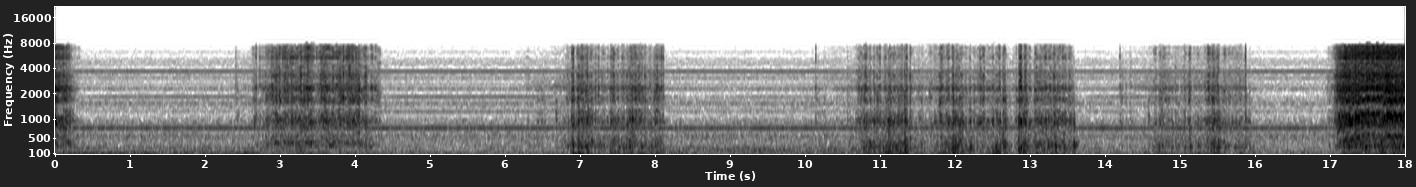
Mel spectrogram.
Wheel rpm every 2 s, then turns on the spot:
0, 30, 0, 20, 0, 20, 20, 20, 70.
6-8 10-16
